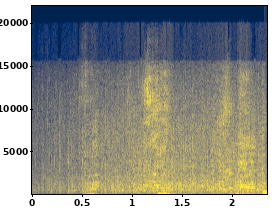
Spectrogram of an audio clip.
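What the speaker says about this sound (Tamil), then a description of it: "திருப்பி மழை பேய் கொட்டு கொட்டுது" Heavy rain pours steadily during flooding on a street in Jaffna, a dense, continuous hiss with a few low thumps of splashing water.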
